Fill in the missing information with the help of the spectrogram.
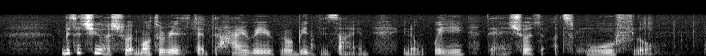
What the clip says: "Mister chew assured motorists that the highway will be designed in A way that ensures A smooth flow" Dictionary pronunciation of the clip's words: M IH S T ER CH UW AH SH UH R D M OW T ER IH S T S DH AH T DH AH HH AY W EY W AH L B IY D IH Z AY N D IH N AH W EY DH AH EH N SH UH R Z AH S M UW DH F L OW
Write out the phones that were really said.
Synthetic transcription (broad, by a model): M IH T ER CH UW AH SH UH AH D M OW T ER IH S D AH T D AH HH AY W EY W AH L B IY D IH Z AY N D IH N AH W EY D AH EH N SH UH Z AH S M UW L F L OW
